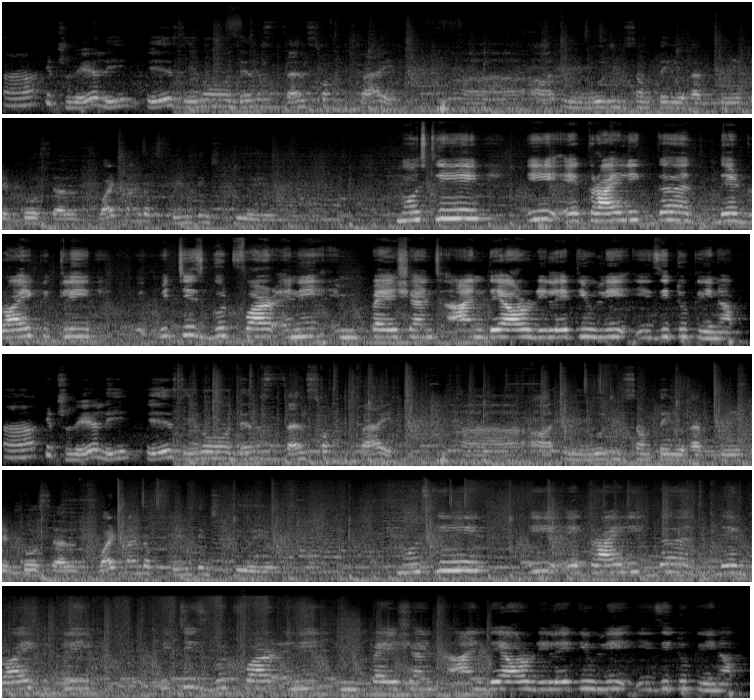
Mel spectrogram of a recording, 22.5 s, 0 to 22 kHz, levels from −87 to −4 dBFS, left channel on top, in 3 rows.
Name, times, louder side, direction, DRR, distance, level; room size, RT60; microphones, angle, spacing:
voice 1, 0.0-3.3 3.6-3.9 4.6-10.3, right 3 dB, 40° right, 12 dB, 0.7 m, -39 dB
sound 1, 1.7-19.9, right 4 dB, 85° right, 1.0 m, -45 dB
voice 2, 11.4-12.3 12.8-15.9 16.3-22.3, left 5 dB, 70° left, 13 dB, 0.8 m, -31 dB
21.0 x 8.0 x 4.0 m, 0.66 s
head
